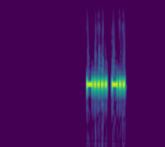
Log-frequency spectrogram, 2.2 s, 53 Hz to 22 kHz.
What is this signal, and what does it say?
Morse code, heard as a keyed tone, about 53 wpm, 700 Hz. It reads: 6 D
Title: Single-Letter Single-Number 50wpm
